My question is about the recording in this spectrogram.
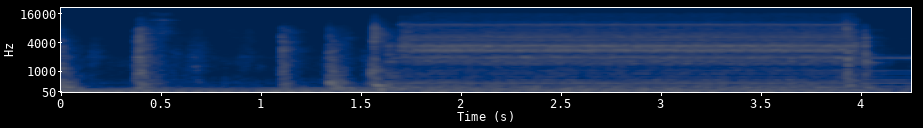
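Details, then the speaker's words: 500whp turbo M50 BMW E30, surge tank fuel pump after cleaning a clogged fuel filter never cleaned in 1.5 years: clicks then strong steady electric whine about two seconds; flow much stronger. "the amount of flow it sounds so much more potent now so this other fuel pump is probably good I'm going to keep this as a spare"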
